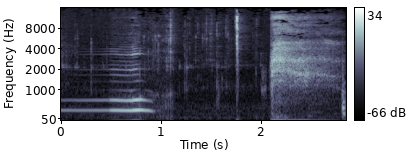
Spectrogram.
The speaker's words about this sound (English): So you're drinking for 2 seconds. I have 1 second to drink. One sip.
